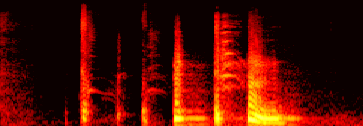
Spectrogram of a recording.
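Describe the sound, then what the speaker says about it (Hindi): A few short coughs, close and distinct, starting as small hacks and building into a couple of heavier, throaty coughs before silence. "थोड़ी खांसी आ रही है।"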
